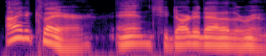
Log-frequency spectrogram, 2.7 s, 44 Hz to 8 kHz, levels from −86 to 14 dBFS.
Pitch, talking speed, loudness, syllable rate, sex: 135 Hz, 205 wpm, -16 LUFS, 5.0 syllables/s, male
